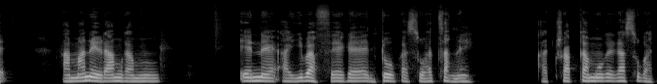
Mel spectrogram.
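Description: No faults are audible anywhere in the recording.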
